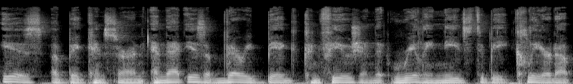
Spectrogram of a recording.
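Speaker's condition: No condition

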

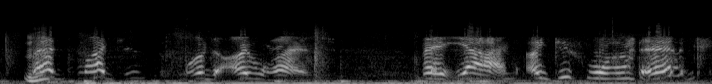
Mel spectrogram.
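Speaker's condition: Cerebral palsy, mild; slight speech impediment, capable of speaking, perfectly understood by hosts

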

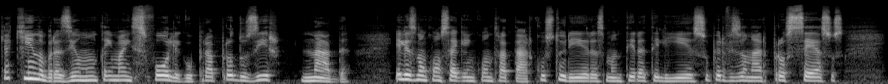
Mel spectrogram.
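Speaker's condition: No condition

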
